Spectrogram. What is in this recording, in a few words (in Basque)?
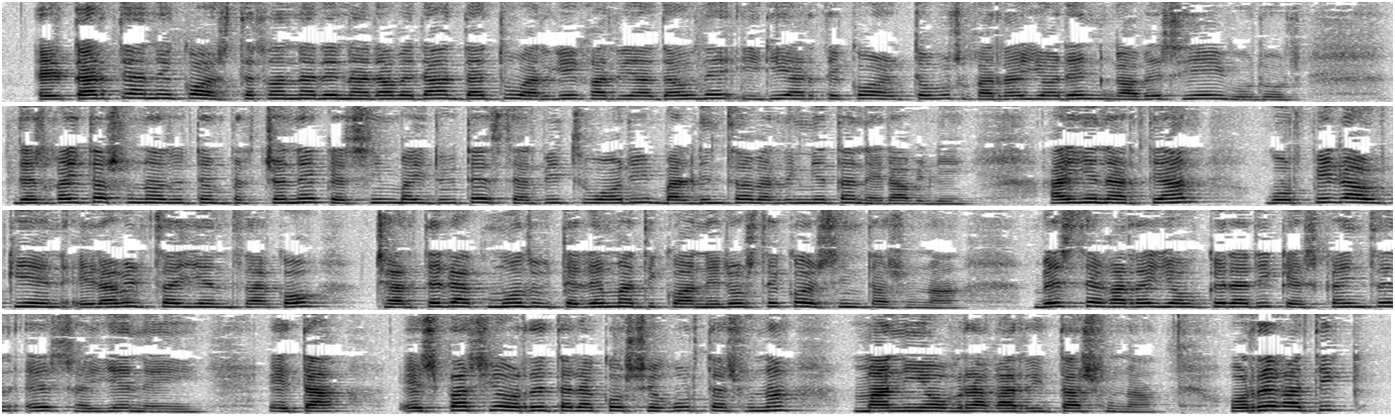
euskera; accesibilidad del transporte público de autobús en euskadi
